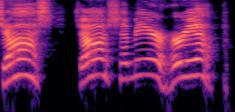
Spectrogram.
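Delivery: very high, loud, drawn-out shrieking scream. Retelling how Marion called out in the courthouse: imitating Marion screaming. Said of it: "Marion was screaming".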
